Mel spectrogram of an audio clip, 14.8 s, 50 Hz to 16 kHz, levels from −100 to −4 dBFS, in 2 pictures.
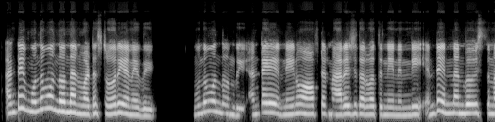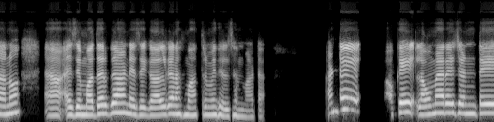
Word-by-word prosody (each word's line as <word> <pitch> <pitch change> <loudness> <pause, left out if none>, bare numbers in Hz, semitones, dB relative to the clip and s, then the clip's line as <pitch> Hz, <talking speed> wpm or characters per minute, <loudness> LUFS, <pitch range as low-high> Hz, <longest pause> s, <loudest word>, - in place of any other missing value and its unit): అంటే, 270 +9 +1
ముందు 285 +5 0
ముందుందన్నమాట 270 -9 +3
స్టోరీ 235 +2 +1
అనేది 195 -4 -3 0.7
ముందు 240 +5 -3
ముందుముంది. 230 -9 -4 0.2
అంటే 230 +5 0 0.3
నేను 225 +3 0 0.2
ఆఫ్టర్ 225 +1 -3
మ్యారేజ్ 220 +2 +2
తరువాత 220 0 -2
నేనేన్ని 200 +1 0 0.2
అంటే 230 +9 +1
ఎన్ని 245 0 -1
అనుభవిస్తున్నానో 240 -1 0 0.5
ఆహ్, 190 0 0
as 205 +1 -2
a - - -2
మదర్‌గా 230 +5 +3
and 240 -4 0
as 205 -1 -4
a - - -8
గర్ల్‌గా 205 +4 +2
నాకు 220 -3 -4
మాత్రమే 205 +1 -5
తెలుసన్నమాట. 170 -3 -9 1.1
అంటే, 290 +6 +2 0.7
ఓకే 270 0 +2 0.3
లవ్ 210 +1 0
మ్యారేజ్ 255 0 +2
అంటే 235 +1 -2
225 Hz, 130 wpm, -22 LUFS, 205-250 Hz, 1.1 s, ముందుందన్నమాట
